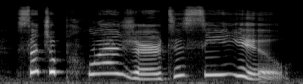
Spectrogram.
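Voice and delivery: fake, over-the-top cheerfulness. The principal opens his office door to greet Benjamin, with obnoxiously forced enthusiasm. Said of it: "with what was obnoxiously forced enthusiasm".

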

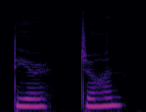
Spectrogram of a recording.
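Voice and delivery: ordinary delivery, nothing marked

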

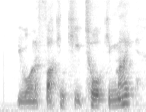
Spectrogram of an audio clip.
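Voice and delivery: put-on Australian character voice. [name] answers from the other end after a chair clatters, as [name] in Australian accent. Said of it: "Why did he go Australian then?".

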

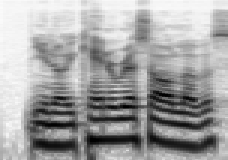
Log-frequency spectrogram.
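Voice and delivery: plain

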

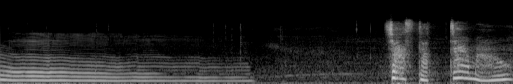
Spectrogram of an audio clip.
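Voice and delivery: very slow, soft, drawn-out, unimpressed, dismissive "hmm". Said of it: "all of a sudden they're like".

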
